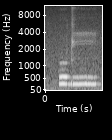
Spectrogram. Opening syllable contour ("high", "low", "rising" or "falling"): high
